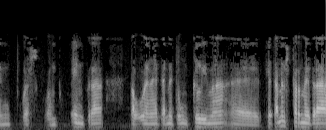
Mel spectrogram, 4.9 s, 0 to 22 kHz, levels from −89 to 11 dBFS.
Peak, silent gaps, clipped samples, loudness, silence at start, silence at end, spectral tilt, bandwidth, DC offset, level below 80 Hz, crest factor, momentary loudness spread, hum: 0 dBFS; none; under 0.1%; -24 LUFS; 0 s; 0 s; -5.5 dB/octave; 7.6 kHz; under 0.1%; -54 dBFS; 22 dB; 12 LU; none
